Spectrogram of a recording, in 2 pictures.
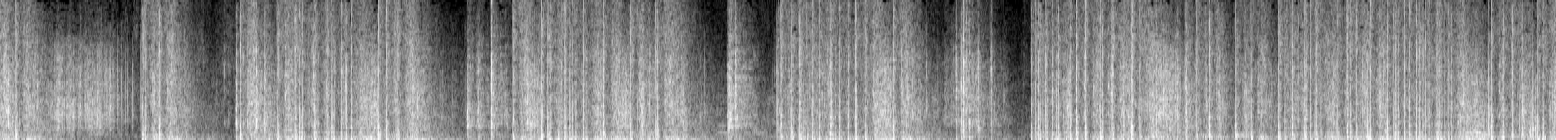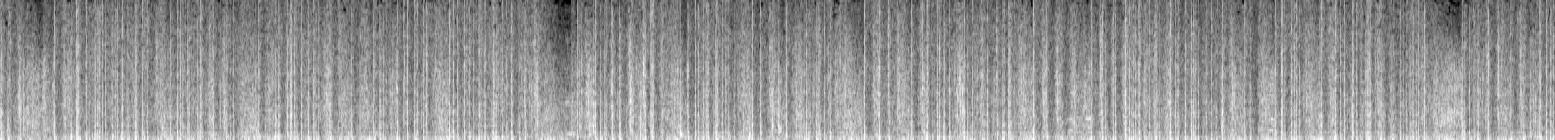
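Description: Aerial fireworks display: rapid shell bursts and crackle, with a few brief lulls in the first ten seconds, then an unbroken dense barrage from about ten seconds in.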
